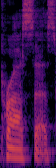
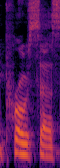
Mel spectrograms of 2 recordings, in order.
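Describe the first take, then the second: First: The word is said without a Canadian accent. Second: The word is said with a Canadian accent. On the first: "instead of process" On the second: "preach it with a Canadian accent... say process"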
